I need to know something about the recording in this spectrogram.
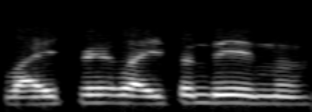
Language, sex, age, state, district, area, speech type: Malayalam, male, 18-30, Kerala, Alappuzha, rural, conversation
